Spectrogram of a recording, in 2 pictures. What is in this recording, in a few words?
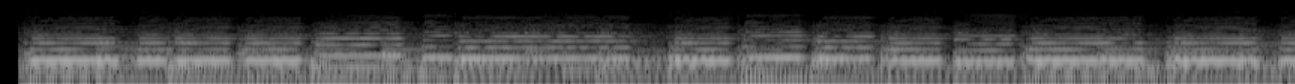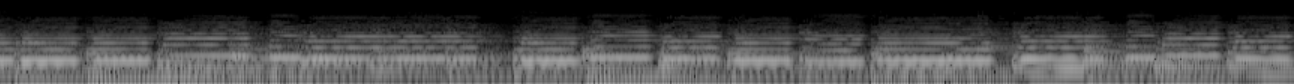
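Music Backing Files for Churches; Atonement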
